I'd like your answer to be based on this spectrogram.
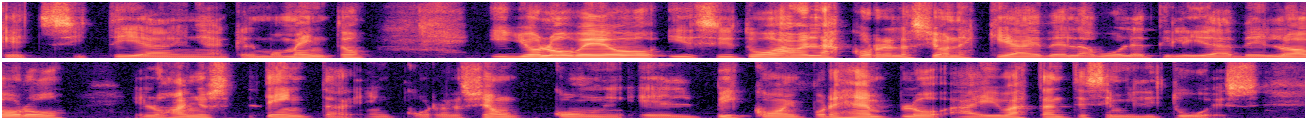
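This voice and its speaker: Speaking in a Venezuelan accent, a man keeps a moderate pace. His pitch is medium, and its variation ordinary. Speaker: investment and trading expert. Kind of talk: interview. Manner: hesitant, frequent fillers.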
